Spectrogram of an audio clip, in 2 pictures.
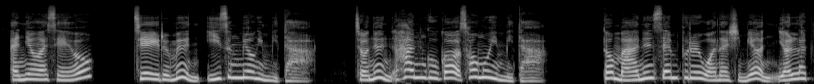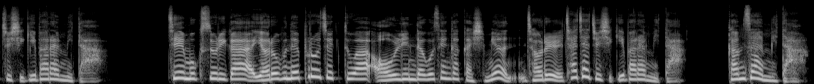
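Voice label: Korean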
